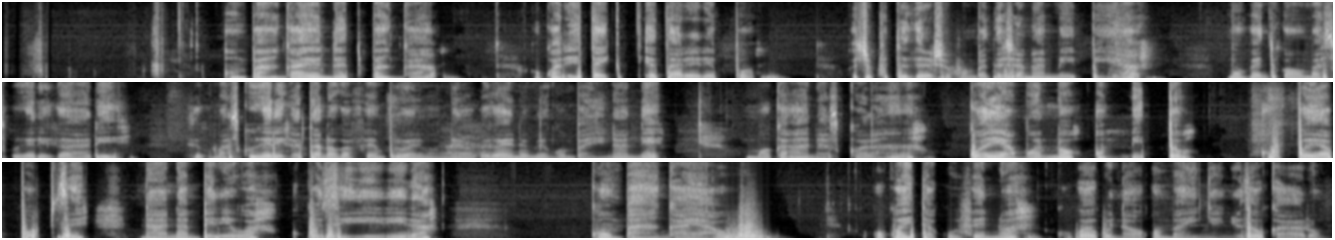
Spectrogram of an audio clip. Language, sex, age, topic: Oshiwambo, female, 25-35, finance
